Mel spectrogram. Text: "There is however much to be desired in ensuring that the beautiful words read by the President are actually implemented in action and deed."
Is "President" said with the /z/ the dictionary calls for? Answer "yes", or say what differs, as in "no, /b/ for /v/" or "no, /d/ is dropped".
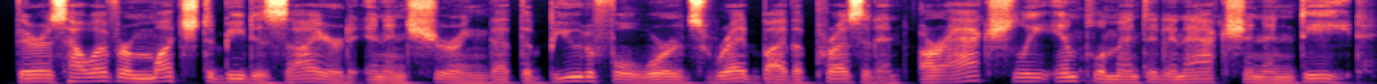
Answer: yes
